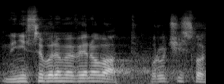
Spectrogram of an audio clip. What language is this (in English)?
Czech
